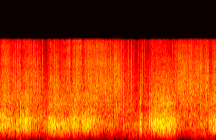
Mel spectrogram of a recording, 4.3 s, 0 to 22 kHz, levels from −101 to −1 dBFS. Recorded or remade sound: recorded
